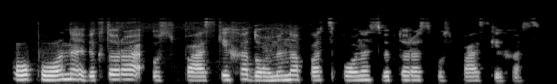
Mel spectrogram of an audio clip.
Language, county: Lithuanian, Klaipėda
